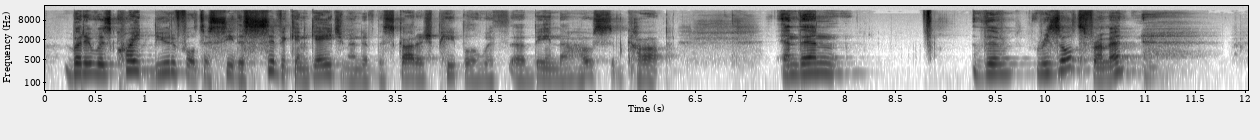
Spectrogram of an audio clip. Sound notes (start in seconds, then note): none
